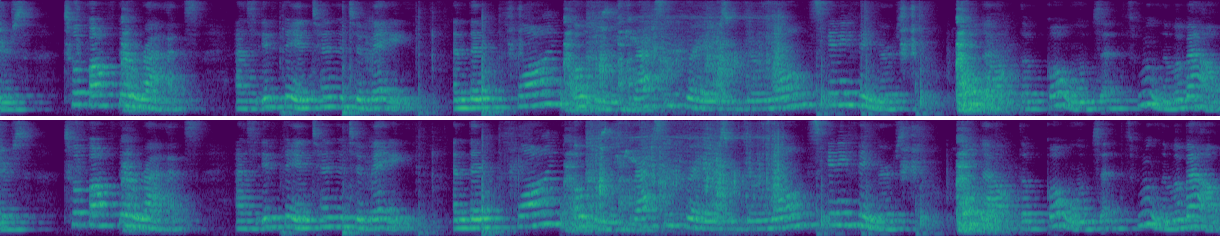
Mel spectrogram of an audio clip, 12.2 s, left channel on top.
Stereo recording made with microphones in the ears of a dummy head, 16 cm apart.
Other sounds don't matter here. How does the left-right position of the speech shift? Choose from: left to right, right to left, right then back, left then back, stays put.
left to right.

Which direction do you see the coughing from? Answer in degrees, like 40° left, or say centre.
60° left.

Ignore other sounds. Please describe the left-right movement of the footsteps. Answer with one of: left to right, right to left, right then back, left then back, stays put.
right then back.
